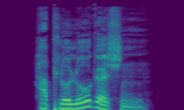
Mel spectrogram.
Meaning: inflection of haplologisch: 1. strong genitive masculine/neuter singular 2. weak/mixed genitive/dative all-gender singular 3. strong/weak/mixed accusative masculine singular 4. strong dative plural
- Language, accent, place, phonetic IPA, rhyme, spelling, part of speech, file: German, Germany, Berlin, [haploˈloːɡɪʃn̩], -oːɡɪʃn̩, haplologischen, adjective, De-haplologischen.ogg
